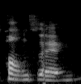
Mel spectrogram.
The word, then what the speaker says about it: Ponce: my guy oh yeah if you mispronounce my name he gonna go it's ponzing it's possible yeah so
